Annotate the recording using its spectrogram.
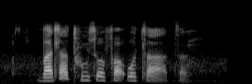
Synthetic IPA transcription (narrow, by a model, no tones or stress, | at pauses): bat͡ɬʼatʰuisɔfa̰ʔʊt͡ɬʼa̰ːt͡sʼa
